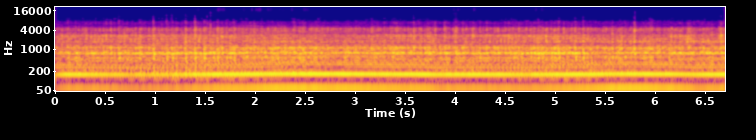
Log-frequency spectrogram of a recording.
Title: Abnormal sounds from Bionaire Ceramic Heater Tower (What’s wrong?)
